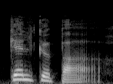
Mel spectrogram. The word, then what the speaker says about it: quelque part: Quelque part. Don't pronounce the final T.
